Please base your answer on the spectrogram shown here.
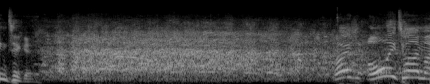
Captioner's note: laughing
